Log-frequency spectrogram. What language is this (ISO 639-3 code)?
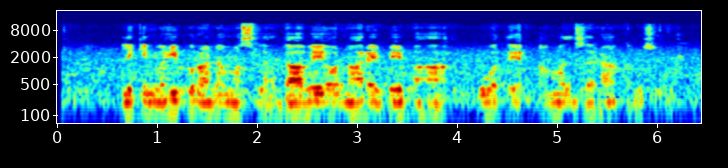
urd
